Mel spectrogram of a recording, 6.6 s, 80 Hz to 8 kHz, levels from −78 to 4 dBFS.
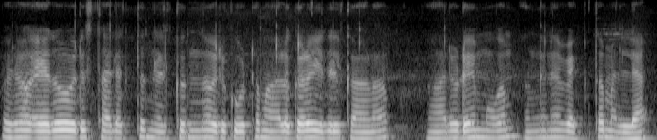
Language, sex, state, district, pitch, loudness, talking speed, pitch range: Malayalam, male, Kerala, Kollam, 145 Hz, -17 LUFS, 110 wpm, 140-150 Hz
